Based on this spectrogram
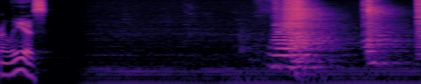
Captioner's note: engine purring; material creaking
